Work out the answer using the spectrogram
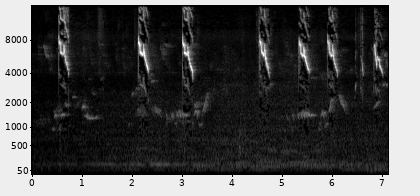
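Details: Oriental white-eye used to get a non-singing white-eye going: single high, falling chirps spaced roughly a second apart, each followed by a softer, lower short whistle.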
